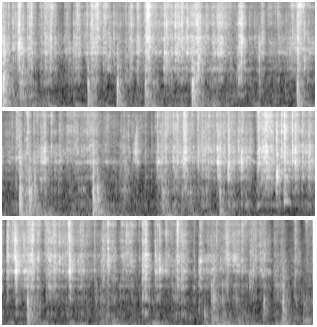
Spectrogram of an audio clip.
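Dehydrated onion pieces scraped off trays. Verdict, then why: Dry. Dry, crispy dehydrated onion pieces are scraped off drying trays, making a dense, bright, crackling rattle with quick clinks throughout. The onions are fully dried and ready.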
